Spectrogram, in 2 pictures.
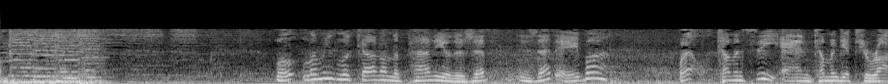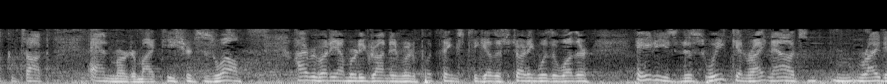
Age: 60-79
